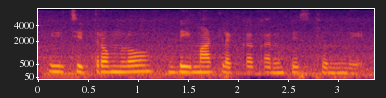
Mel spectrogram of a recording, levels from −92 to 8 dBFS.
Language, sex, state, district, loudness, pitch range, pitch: Telugu, female, Telangana, Mahabubabad, -16 LUFS, 185-210 Hz, 200 Hz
